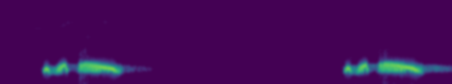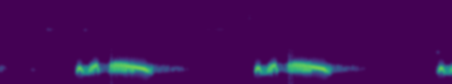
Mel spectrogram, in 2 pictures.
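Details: Decoy spotted dove coos to lure wild doves during training; four full phrases spaced two to four seconds apart, each a brisk two-note pickup and a longer downward-sliding mellow coo, a fifth beginning at the end; clean, silent background.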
